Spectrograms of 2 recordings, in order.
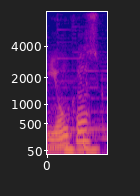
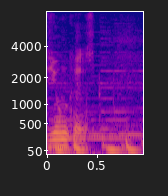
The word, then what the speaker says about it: Junkers: I think that's the right way to pronounce it. Junkers or Junkers. I think it's Junkers.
